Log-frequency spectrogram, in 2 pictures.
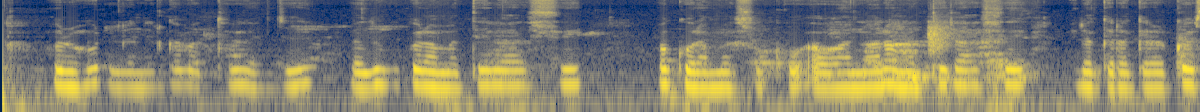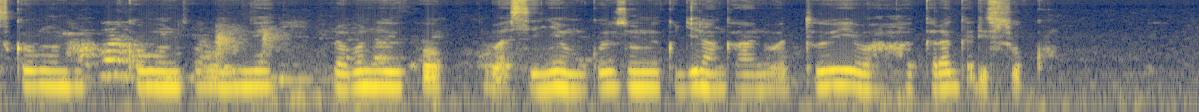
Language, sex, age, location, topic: Kinyarwanda, female, 18-24, Musanze, agriculture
